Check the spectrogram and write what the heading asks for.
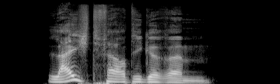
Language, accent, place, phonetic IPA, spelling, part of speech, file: German, Germany, Berlin, [ˈlaɪ̯çtˌfɛʁtɪɡəʁəm], leichtfertigerem, adjective, De-leichtfertigerem.ogg
- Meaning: strong dative masculine/neuter singular comparative degree of leichtfertig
